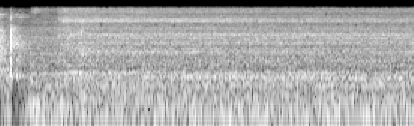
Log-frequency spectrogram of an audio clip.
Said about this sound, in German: Was ihr übrigens so laut bläst, ist die Klimaanlage.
